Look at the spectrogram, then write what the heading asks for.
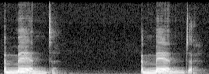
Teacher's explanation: The stress is on the second syllable, on M. Amend means change for the better, correct or change. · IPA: /əˈmend/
